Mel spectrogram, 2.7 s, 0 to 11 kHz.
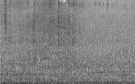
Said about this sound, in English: Half were put in a space that was still happy and healthy, but involved 73 decibels of traffic noise being played.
